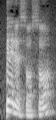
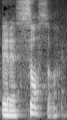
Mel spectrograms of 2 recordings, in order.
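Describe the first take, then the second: First: The stress falls away from the second-last syllable. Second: The stress falls on the second-last syllable. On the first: The speaker calls it wrong. "it's not perezoso" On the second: The speaker calls it right. "but perezoso"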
